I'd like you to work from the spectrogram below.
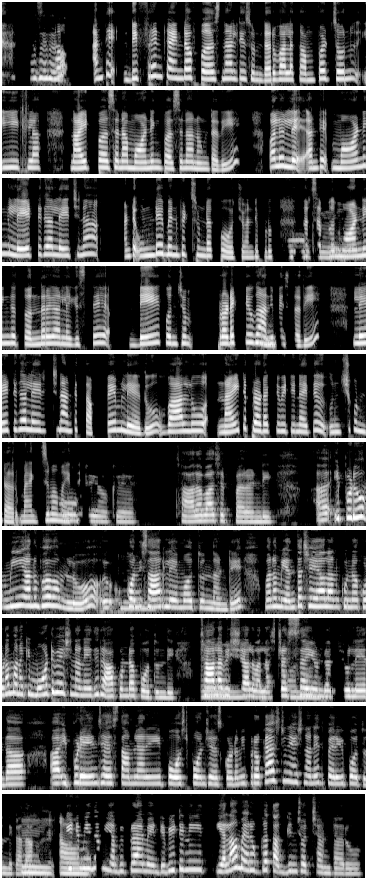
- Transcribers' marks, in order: chuckle; in English: "సో"; in English: "డిఫరెంట్ కైండ్ ఆఫ్ పర్సనాలిటీస్"; in English: "కంఫర్ట్ జోన్"; in English: "నైట్"; in English: "మార్నింగ్"; in English: "మార్నింగ్ లేట్‌గా"; in English: "బెనిఫిట్స్"; in English: "ఫర్ సపోజ్ మార్నింగ్"; in English: "డే"; in English: "ప్రొడక్టివ్‌గా"; in English: "లేట్‌గా"; in English: "నైట్"; in English: "మాక్సిమం"; in English: "మోటివేషన్"; in English: "స్ట్రెస్"; in English: "పొస్ట్‌ఫోన్"; in English: "ప్రోకాస్టినేషన్"
- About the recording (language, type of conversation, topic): Telugu, podcast, ఉదయం సమయాన్ని మెరుగ్గా ఉపయోగించుకోవడానికి మీకు ఉపయోగపడిన చిట్కాలు ఏమిటి?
